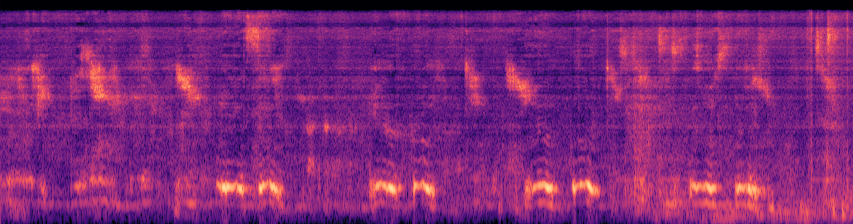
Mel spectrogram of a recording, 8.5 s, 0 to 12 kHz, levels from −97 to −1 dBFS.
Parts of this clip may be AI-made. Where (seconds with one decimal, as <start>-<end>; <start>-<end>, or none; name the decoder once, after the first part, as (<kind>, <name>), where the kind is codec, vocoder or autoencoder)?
0.0-8.5 (codec, SNAC)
